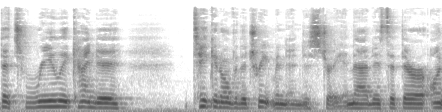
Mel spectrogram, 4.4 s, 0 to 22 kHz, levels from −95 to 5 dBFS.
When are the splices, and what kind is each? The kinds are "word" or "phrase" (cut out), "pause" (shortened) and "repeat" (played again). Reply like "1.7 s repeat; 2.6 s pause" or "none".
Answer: none

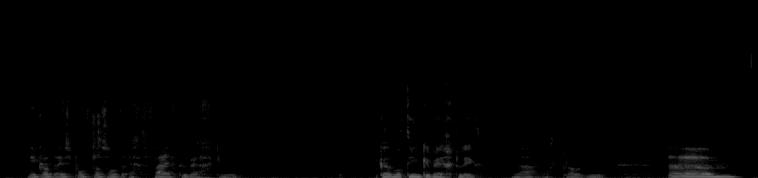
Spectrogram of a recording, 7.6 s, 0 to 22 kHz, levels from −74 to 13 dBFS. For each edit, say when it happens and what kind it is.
none

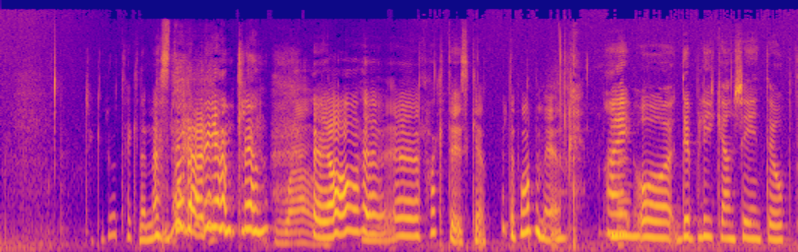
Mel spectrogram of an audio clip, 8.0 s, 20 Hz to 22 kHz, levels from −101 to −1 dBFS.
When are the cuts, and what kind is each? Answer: 1.4 s word; 5.0 s word

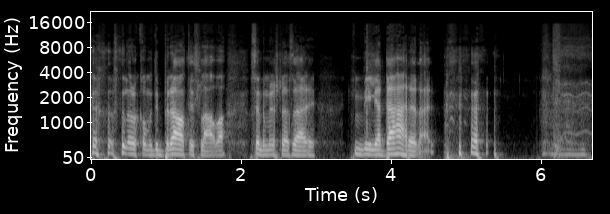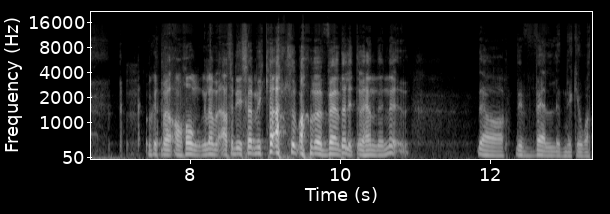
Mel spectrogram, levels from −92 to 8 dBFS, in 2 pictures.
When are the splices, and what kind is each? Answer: 2.3 s word; 7.6 s word; 9.0 s word; 10.0 s word

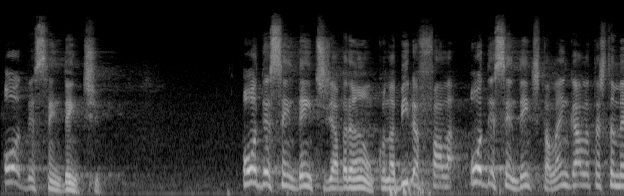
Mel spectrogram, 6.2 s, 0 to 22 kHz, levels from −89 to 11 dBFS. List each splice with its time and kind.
none

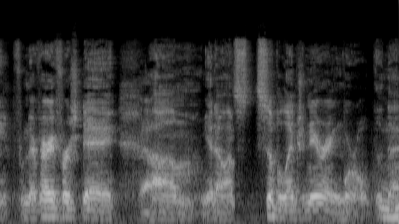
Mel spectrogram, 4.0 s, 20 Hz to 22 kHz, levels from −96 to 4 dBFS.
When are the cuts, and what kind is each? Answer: 2.3 s phrase

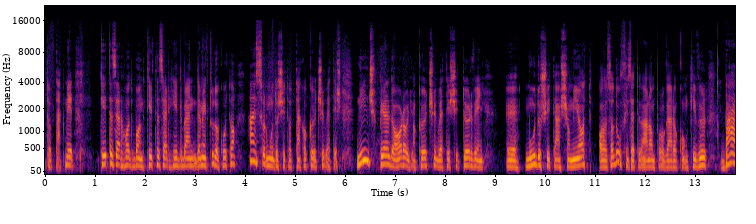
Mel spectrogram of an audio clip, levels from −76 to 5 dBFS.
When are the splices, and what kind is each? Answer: 3.5 s phrase; 7.4 s word; 11.0 s pause

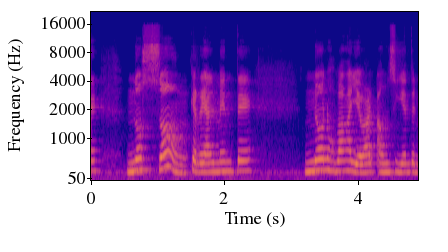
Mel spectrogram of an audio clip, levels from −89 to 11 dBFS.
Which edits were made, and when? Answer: 1.5 s phrase

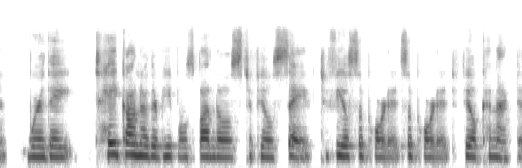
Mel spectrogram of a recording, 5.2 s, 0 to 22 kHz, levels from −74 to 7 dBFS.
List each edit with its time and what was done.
4.0 s repeat

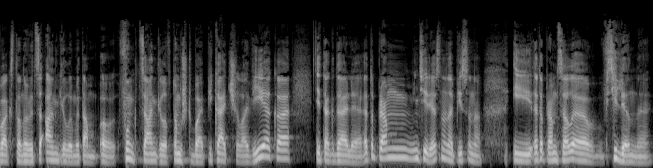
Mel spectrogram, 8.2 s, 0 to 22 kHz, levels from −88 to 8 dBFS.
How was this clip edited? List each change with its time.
3.9 s pause

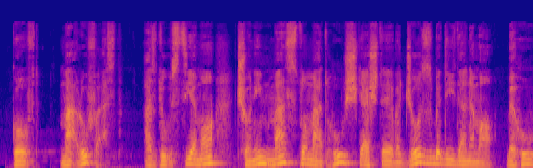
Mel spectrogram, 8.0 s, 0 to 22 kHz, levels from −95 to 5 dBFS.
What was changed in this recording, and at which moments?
2.0 s pause

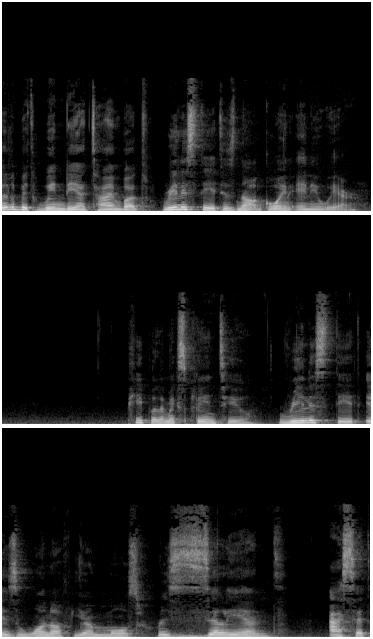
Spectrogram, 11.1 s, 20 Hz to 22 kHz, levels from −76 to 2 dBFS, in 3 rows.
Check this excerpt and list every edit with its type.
1.5 s pause; 6.3 s pause

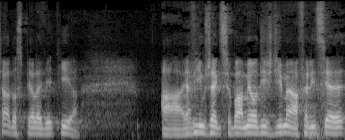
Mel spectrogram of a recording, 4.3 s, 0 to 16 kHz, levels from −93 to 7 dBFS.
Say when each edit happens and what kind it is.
2.7 s word

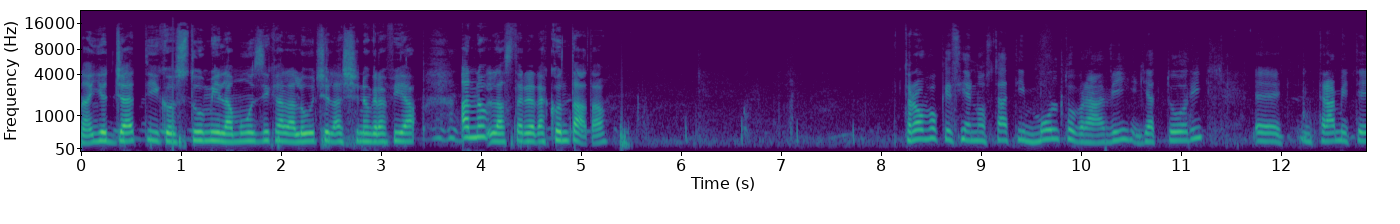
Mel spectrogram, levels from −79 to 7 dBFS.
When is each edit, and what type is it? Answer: 4.0 s word

